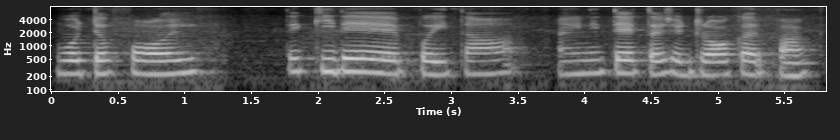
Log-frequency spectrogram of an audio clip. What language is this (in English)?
Konkani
